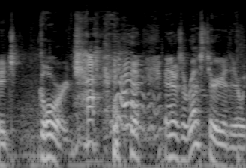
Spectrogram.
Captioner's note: laughing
